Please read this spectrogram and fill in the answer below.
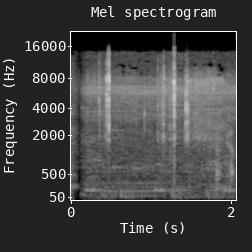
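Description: A steady low hum with a few short, sharp clicks from a small hard object being handled close to the microphone.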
